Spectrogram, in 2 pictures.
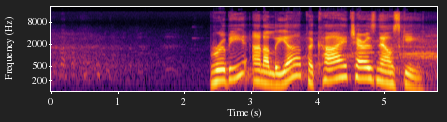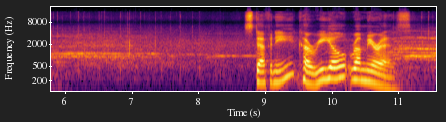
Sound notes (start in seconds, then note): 0.0 crowd giggling; 6.1 crowd cheering and clapping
